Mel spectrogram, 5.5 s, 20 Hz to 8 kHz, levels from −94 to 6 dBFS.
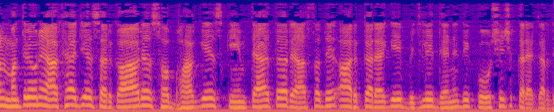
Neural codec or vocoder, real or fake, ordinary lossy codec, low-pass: none; real; none; 7.2 kHz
